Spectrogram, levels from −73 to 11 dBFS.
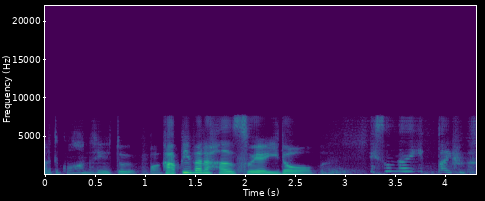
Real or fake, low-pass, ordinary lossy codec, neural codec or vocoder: fake; none; none; codec, 16 kHz, about 1 kbps, DyCAST, with the encoder's durations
